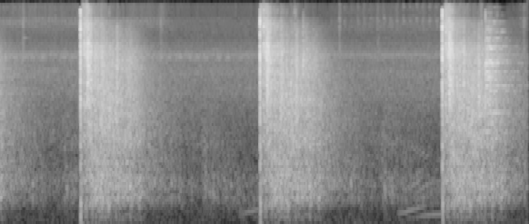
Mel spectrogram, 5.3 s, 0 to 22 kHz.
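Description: Three sharp gunshots from a Heckler & Koch CC9 pistol fired outdoors at a plate 80 yards away, spaced roughly two seconds apart, each loud crack trailing into a long ringing decay, with a faint high ping from the plate between shots.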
